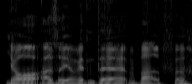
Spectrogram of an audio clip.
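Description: A man's voice: lowish voice, steady tone, dry recording, phone-quality sound. A man with a mixed Småland and northern Swedish accent, chatting casually as a podcast co-host. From Småland, Sweden. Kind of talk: casual chat.

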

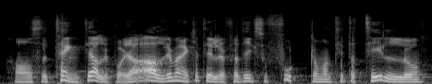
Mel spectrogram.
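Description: A man's voice: medium pitch, animated, vocal fry. A man voicing a male taxi driver testifying as a witness, answering in a plain, hesitant way. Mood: calm.

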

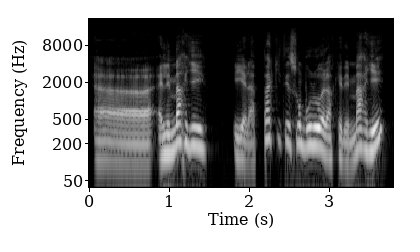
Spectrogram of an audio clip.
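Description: A man's voice: medium pitch, fast talker, dry recording. Young guy on a podcast, chatty storyteller, lots of euh, dry close sound. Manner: lively storytelling with many fillers. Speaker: podcast host presenting a science story. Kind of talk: casual podcast chat.

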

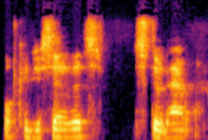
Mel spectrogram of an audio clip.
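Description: A man's voice: mid-range voice, completely flat delivery, a little slow, fairly bright tone, slightly rough, highs cut off. A man hosting a podcast in casual interview chat, with a hesitant, rambling way of talking. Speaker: podcast host.

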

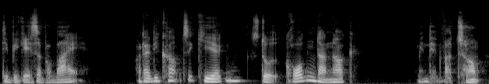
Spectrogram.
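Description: A man reading a fairy tale aloud in a calm, measured storytelling voice as host of his podcast. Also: medium pitch, dry recording, studio quality.

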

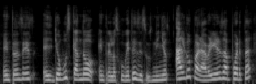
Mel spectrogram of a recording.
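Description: A young woman, casually telling a story as a guest, animated and laughing often. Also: fairly high pitch, normal speed. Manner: animated, laughs often, acts out quoted voices.

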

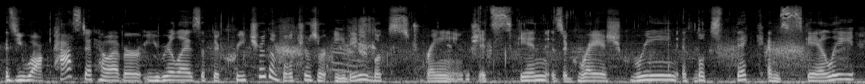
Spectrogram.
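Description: A woman's voice: on the low side, moderate pace, few pauses. A woman telling the story of a tabletop game descriptively, with ambient animal noise behind.

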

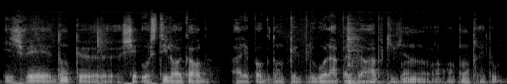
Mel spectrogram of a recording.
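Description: A man telling a story in casual chat, animated, acting out the voices of the people he quotes. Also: rumbling low, quick pace, gravelly, husky. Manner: animated, acts out quoted voices, many restarts. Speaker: music manager telling a story.

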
